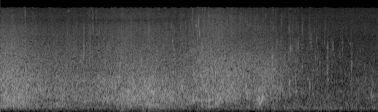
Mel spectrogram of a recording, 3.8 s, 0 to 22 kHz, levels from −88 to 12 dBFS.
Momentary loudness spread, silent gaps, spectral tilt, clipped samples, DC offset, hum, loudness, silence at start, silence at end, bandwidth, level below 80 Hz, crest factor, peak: 13 LU; none; -1.5 dB/octave; under 0.1%; under 0.1%; none; -30 LUFS; 0 s; 0 s; 17 kHz; -70 dBFS; 16 dB; -14 dBFS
